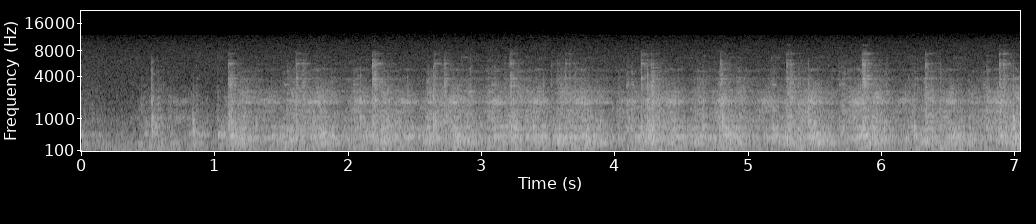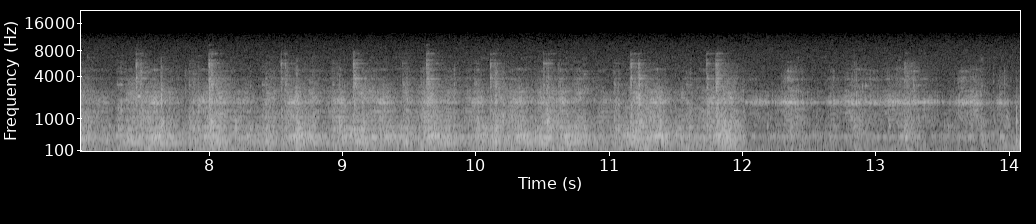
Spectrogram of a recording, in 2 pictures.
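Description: A Bryan Donkin geometric lathe runs its gear mechanism, giving a steady, quiet rhythmic clicking and ratcheting of meshing gear wheels, evenly paced and close, with no voices.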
